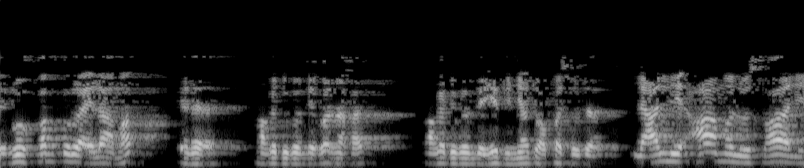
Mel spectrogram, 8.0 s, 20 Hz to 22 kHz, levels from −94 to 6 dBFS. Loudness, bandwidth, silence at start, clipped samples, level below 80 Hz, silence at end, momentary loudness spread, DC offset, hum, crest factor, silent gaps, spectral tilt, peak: -23 LUFS; 5.8 kHz; 0 s; under 0.1%; -70 dBFS; 0 s; 9 LU; under 0.1%; none; 18 dB; none; -3 dB/octave; -6 dBFS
